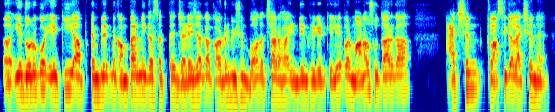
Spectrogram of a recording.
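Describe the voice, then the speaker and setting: Indian man, cricket host, bright clear voice, playful banter. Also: medium pitch, fairly even intonation, quick pace. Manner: mixes Hindi and English, playful teasing. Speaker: cricket show host and former Test player. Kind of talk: casual cricket chat.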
